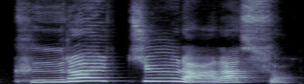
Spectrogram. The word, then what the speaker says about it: 그럴 줄 알았어: And in the case of the second one, it's pronounced 그럴 줄 알았어. 그럴 줄 알았어. With the emphasis on 그럴 줄. 그럴 줄 알았어. And as you can hear, the 알았어 part suddenly weakens, right?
